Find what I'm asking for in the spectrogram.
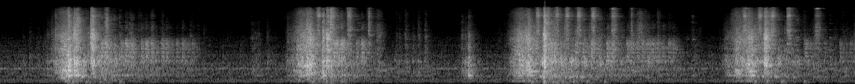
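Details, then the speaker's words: Troy-Bilt tiller, parked long, carburetor leaking: four short firing bursts each dying within a second or two, won't stay running; had spark, about 82% sure it's a bad spark plug. "I'm about 82% sure. It's probably got a bad spark plug."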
